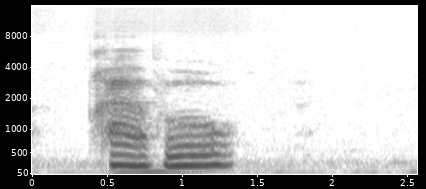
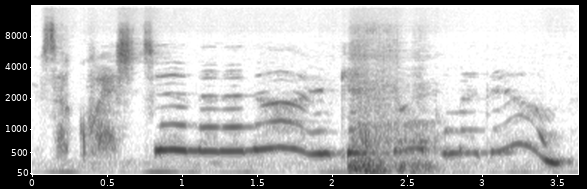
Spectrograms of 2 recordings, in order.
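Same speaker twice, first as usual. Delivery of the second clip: whisper; 13 semitones higher, 9 dB quieter than usual. Pretend. Puppet whispers to teacher.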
